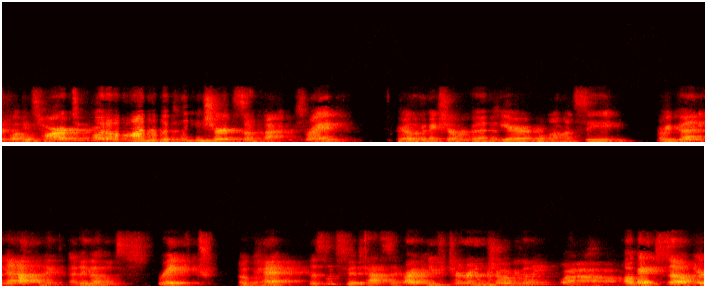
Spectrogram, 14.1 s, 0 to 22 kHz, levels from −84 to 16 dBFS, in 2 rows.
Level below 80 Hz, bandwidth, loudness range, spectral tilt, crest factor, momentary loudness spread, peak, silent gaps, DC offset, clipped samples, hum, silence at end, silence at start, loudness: -82 dBFS; 10.5 kHz; 4 LU; -2.5 dB/octave; 20 dB; 13 LU; -6 dBFS; none; under 0.1%; under 0.1%; none; 0 s; 0 s; -26 LUFS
